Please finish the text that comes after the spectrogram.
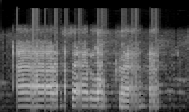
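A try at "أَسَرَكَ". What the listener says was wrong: Jadi kafnya mungkin sudah terbiasa dengan ada nafasnya. Ya, nanti pelan-pelan kurangi ya, nafasnya, udaranya.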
